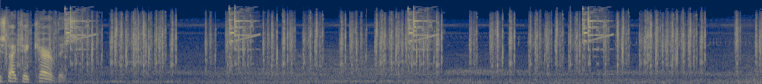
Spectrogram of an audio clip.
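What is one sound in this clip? Electronic clicks and beeps sound as a game panel is operated.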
